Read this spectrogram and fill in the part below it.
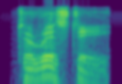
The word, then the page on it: touristy: British English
